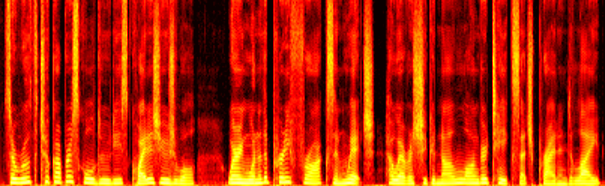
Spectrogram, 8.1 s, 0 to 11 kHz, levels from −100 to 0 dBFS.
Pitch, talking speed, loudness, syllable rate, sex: 210 Hz, 210 wpm, -17 LUFS, 5.2 syllables/s, female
